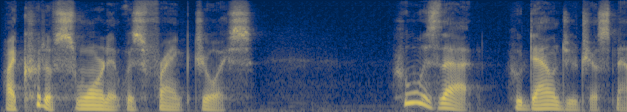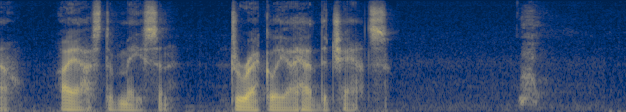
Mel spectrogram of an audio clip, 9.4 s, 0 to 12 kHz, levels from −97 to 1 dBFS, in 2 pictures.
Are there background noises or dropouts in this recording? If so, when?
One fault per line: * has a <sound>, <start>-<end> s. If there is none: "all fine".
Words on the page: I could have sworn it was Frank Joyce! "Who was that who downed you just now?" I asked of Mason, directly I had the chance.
* has a bark, 8.6-9.2 s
